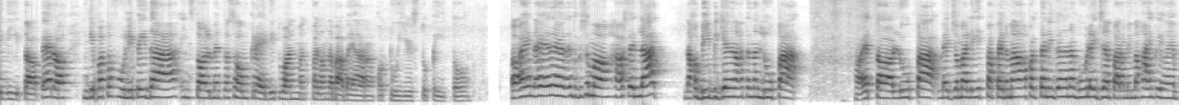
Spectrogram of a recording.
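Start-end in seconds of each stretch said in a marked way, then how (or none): none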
